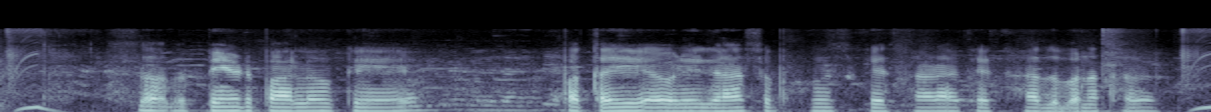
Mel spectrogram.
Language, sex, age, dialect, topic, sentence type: Bhojpuri, male, 18-24, Northern, agriculture, statement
